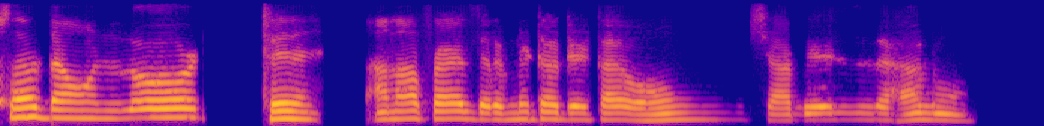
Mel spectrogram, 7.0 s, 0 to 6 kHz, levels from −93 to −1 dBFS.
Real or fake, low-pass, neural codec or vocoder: fake; 5.4 kHz; codec, 16 kHz, 1 kbps, X-Codec, HuBERT features, trained on general audio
